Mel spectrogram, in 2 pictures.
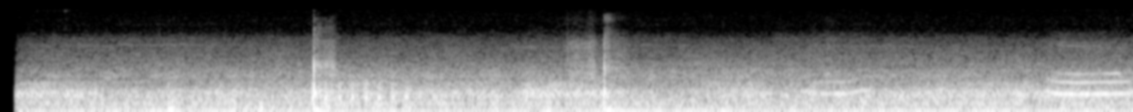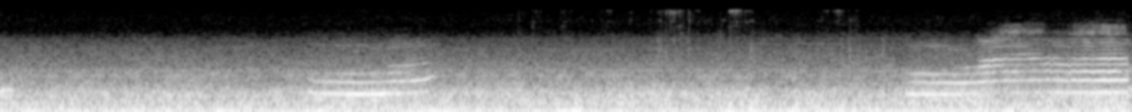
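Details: Pet cat, female, whining after her play laser disappears, wanting attention so it gets turned on again; short, thin, bending meows at intervals, the last one longer and louder, over a low steady indoor hum with a few clicks.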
